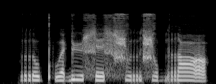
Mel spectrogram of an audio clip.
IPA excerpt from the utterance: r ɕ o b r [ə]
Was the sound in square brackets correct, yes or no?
no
